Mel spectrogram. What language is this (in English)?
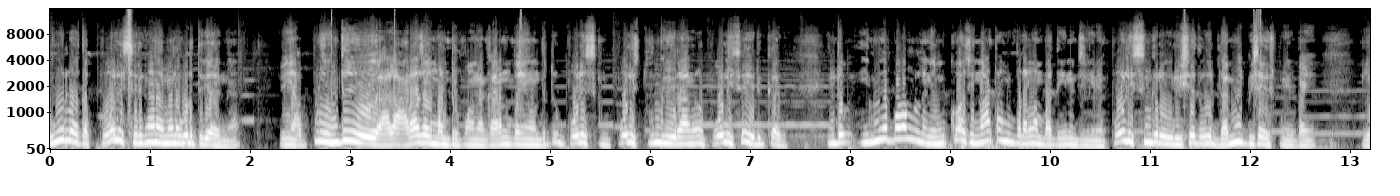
Tamil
